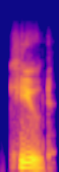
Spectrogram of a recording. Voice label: "cute", American

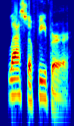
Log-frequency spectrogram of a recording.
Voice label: "Lassa fever", American

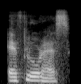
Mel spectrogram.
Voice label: "effloresce", Indian

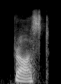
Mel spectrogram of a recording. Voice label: "frost", Indian

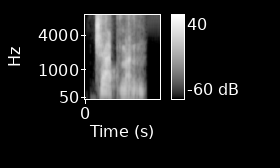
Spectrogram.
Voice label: "chapman", Indian

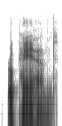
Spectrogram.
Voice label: "repand", American

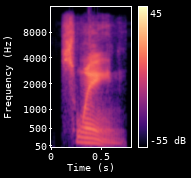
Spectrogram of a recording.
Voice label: "swain", American

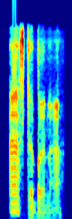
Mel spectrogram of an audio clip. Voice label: "afterburner", British

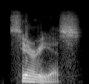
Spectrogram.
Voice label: "serious", American

